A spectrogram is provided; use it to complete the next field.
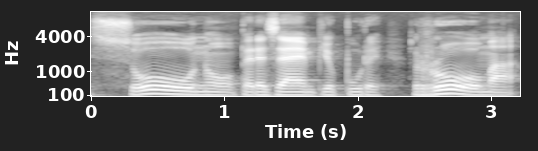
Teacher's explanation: anche la o può essere chiusa come la e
